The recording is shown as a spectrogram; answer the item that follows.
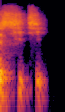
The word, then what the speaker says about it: Ceet: Donc on prononce bien City et pas site comme certains, hein.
